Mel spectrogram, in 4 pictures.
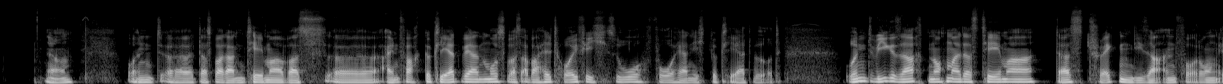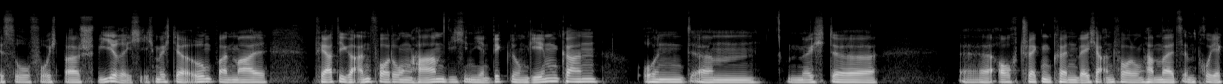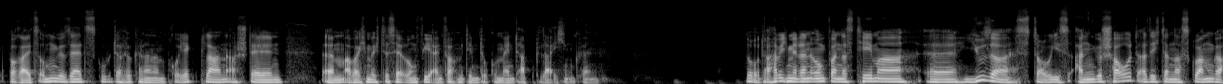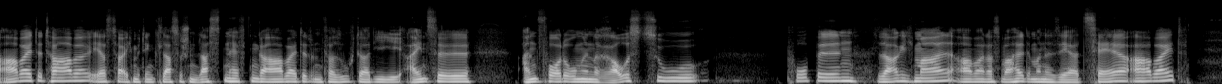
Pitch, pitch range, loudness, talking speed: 115 Hz, 105-130 Hz, -19 LUFS, 160 wpm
